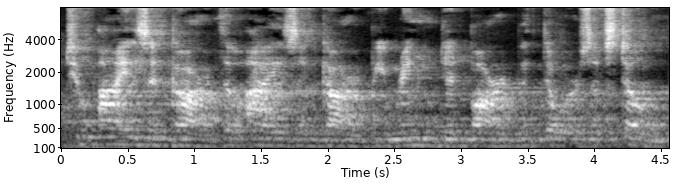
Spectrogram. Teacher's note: Almost nowhere in Tolkien's poetry does he do a more regular iambic beat than this. But it's not always as hard as this.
